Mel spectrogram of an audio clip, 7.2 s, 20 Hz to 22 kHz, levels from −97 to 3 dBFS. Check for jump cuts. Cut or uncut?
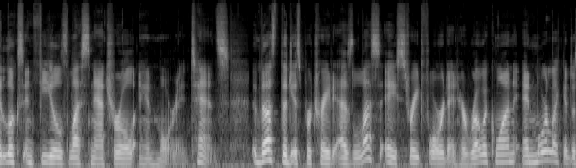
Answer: cut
